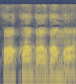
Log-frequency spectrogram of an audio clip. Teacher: इन सभी का उच्चारण कंठ से होता है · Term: क वर्ग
